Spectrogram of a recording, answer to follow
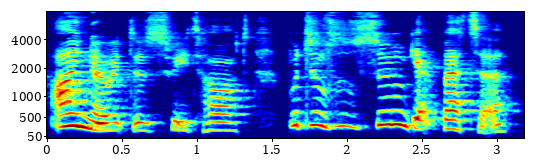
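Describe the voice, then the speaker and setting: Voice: medium pitch, animated, moderate pace, fairly bright tone, voice pushed up. A reader voicing Missus Fox, a loving, anxious female fox who pleads and frets for her children in a storybook reading. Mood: tender. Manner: tearful, pleading.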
